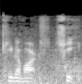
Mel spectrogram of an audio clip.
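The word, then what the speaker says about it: Kingdom Hearts χ: It's shown Kingdom Hearts X, but it's actually pronounced Kingdom Hearts Chi.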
